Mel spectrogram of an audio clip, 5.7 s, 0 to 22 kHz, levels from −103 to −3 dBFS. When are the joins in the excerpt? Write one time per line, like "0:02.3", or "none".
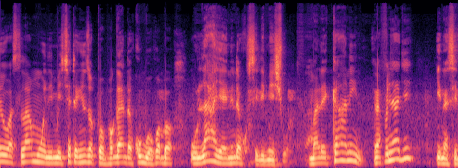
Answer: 0:03.7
